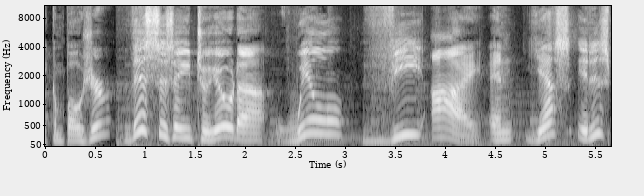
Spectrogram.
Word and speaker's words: WiLL Vi: have regained my composure this is a toyota will vi and yes it is pronounced this way this car was part of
